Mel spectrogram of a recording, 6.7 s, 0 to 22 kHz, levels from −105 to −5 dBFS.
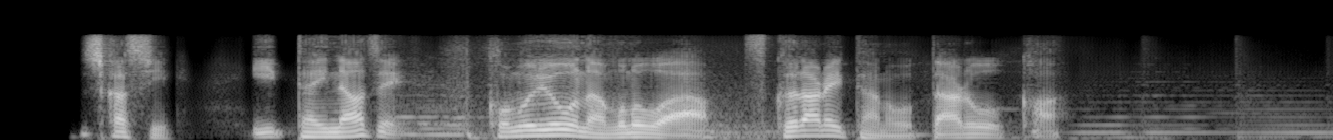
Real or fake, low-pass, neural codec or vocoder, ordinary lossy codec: fake; none; codec, 16 kHz, 0.5 kbps, X-Codec, HuBERT features, trained on balanced general audio; none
